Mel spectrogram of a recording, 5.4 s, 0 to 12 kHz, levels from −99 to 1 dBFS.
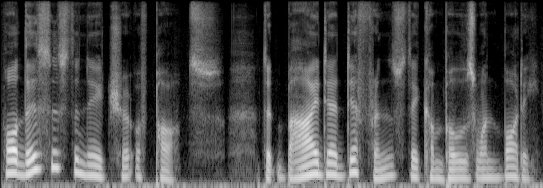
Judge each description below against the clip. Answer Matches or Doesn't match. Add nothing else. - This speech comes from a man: Matches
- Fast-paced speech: Doesn't match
